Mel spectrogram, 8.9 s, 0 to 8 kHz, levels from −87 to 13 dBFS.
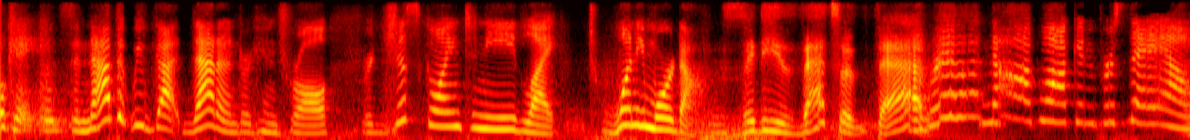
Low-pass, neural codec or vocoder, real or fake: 7.2 kHz; codec, 24 kHz, 0.5 kbps, DualCodec; fake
